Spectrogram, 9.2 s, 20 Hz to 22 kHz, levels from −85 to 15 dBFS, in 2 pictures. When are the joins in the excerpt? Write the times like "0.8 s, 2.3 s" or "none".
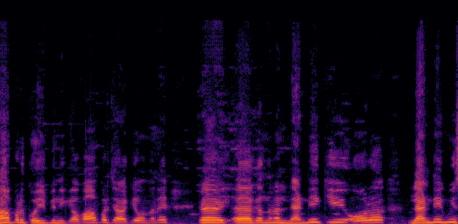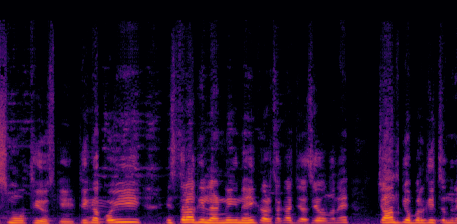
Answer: none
